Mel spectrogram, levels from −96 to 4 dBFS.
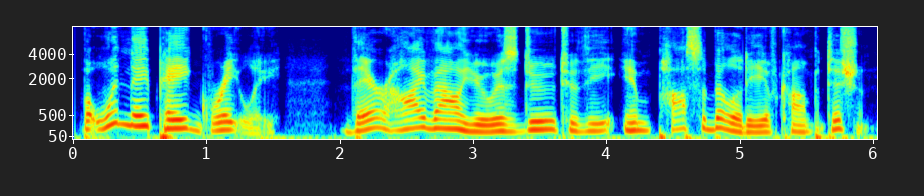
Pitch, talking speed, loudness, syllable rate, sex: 170 Hz, 150 wpm, -18 LUFS, 4.6 syllables/s, male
